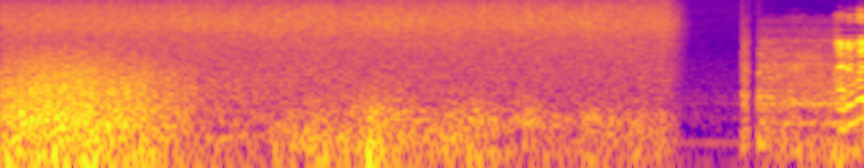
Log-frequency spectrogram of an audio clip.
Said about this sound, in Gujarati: અરવલ્લી જિલ્લામાં વહેલી સવારથી જ વરસાદ વરસી રહ્યો છે।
